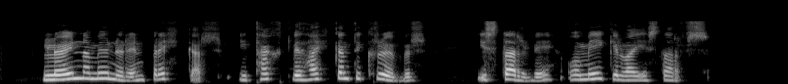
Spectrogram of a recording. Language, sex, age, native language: Icelandic, female, 40-49, Icelandic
